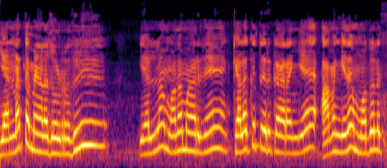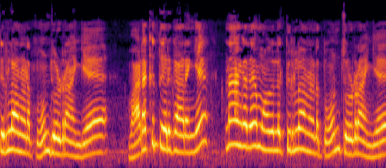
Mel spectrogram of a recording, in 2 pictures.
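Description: A woman's cartoonish character voice, extremely high-pitched, with ordinary pitch variation. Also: moderate pace. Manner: chatty, rustic.

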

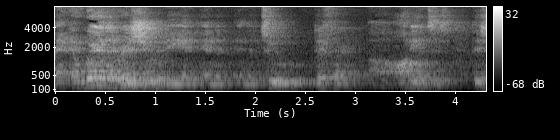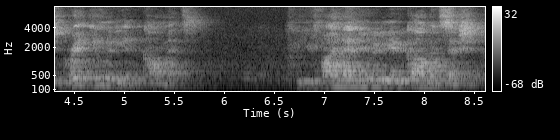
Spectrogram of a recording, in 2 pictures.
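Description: A man with an American accent speaks fairly quickly at a high pitch with very wide pitch swings, amid strong room echo and light background noise. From Boston. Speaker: community activist and media publisher. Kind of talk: panel talk. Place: hall.

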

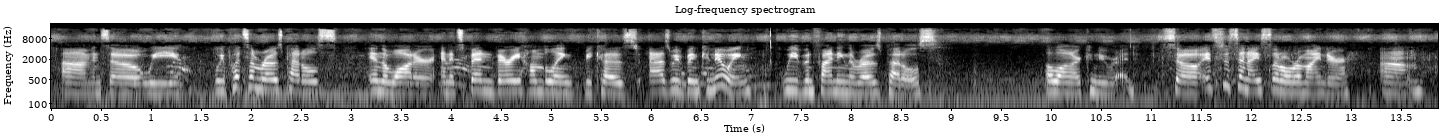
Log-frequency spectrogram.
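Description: Noticeable background noise accompanies a woman speaking at a moderate pace with ordinary pitch variation in a dry sound with no echo. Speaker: family vlogger. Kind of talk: casual vlog chat. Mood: somber, reflective. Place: boat. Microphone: phone near.

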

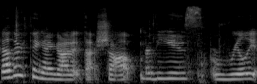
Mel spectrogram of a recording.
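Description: A woman's voice, high in pitch, with ordinary variation in pitch. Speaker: thrift reseller vlogger. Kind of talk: casual vlog chat. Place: home room. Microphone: phone near.

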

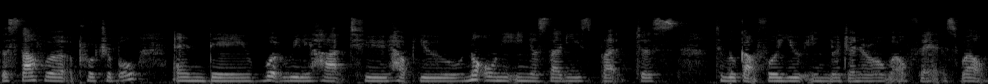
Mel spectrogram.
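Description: This woman's voice is very deep and low, somewhat breathy, and monotone and flat in intonation, at a moderate pace. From Malaysia. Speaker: dental student. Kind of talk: testimonial. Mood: warm, cheerful. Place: home room. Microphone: webcam.

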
